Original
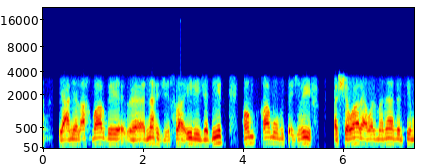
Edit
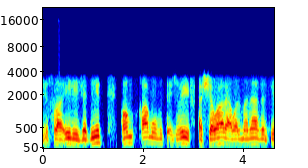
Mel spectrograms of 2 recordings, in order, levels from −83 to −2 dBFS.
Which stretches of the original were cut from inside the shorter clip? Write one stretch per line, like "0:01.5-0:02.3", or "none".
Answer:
0:05.5-0:05.7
